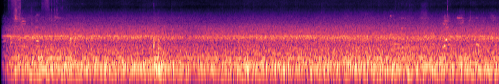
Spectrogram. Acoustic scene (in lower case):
car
